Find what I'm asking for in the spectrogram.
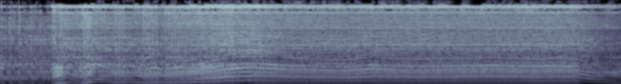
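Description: A chainsaw revs up close and bites into a cedar log, its engine pitch climbing and dropping a few times before settling into a loud, steady cutting whine that cuts off abruptly at the end.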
